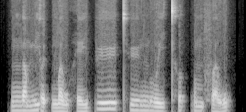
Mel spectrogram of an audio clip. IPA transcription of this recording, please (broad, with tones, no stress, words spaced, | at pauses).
ŋɐ˨˧m jɵ˨t̚mɐ˨˩whe˨˥j pyː˥ t̪ʰyː˧ŋuː˨j t̪ʰʊ˧k̚ɐ˧mfɐ˨˥w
